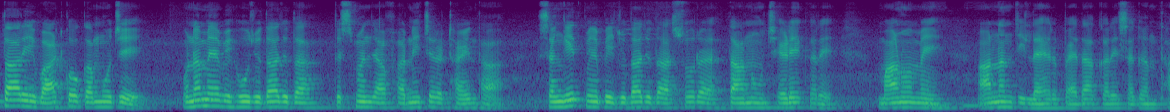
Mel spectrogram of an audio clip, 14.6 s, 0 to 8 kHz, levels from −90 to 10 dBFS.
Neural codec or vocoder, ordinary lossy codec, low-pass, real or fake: none; none; none; real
